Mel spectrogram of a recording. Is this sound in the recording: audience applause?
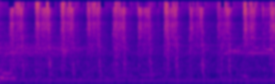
no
